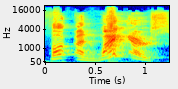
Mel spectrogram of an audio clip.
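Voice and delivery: high, loud, drawn-out mock yell; outburst impression. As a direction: imitate a vlogger's sweary outburst. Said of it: "Is that how he talks?".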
